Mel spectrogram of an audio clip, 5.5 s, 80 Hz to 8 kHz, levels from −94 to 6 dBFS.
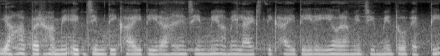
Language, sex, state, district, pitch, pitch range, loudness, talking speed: Hindi, female, Bihar, East Champaran, 210 Hz, 210-215 Hz, -19 LUFS, 260 wpm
